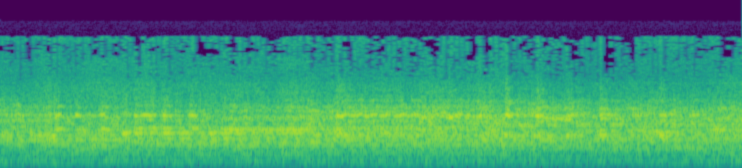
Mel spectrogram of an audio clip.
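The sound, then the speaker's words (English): A loud, dense chorus of dogs barking and yipping together in a dog food commercial, the barks overlapping into a steady, unbroken clamor that holds at the same level throughout, with no one speaking. “Your host now is Joy, nature's high-protein food for dogs.”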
